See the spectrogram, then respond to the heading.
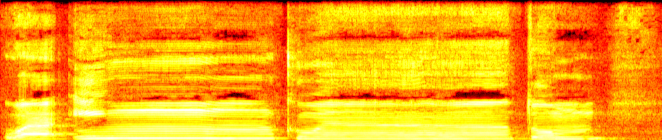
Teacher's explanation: Kalau nun mati bertemu dengan ta dia namanya akrab ya dekat. Karena ada kedekatan mahraj tapi tingkat kesamarannya ayah bunda dia a'la tinggi.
